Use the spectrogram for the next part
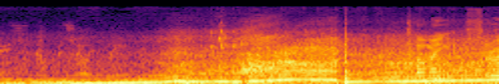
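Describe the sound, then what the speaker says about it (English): Hillclimb race car at Prescott under heavy braking, its engine note a loud, close tonal line that dips and rises continuously for five seconds, with a brief sharp transient near the middle as the car slows into a bend. "So David Dyson brakes heavily into"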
